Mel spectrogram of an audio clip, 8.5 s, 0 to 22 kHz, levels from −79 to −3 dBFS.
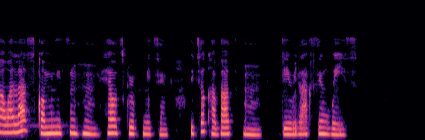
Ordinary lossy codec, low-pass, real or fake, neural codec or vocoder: none; 7.2 kHz; real; none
